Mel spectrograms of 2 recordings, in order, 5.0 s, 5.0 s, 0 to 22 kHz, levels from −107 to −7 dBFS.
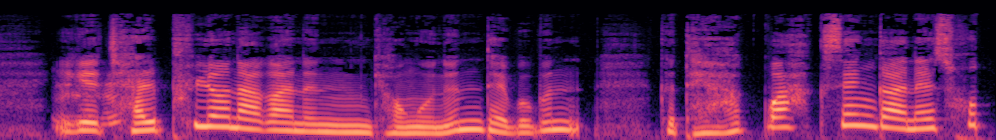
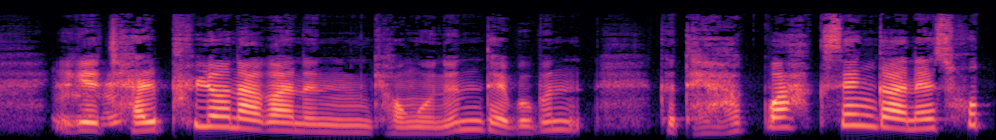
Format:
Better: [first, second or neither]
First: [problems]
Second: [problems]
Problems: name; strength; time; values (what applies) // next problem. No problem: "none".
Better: first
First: none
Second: thin; very; fading below 450 Hz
